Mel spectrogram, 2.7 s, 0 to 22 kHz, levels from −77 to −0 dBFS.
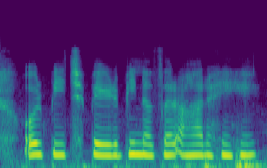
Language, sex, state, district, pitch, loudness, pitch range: Hindi, female, Uttar Pradesh, Etah, 235 Hz, -16 LUFS, 235-245 Hz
